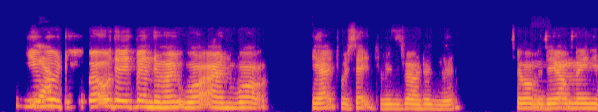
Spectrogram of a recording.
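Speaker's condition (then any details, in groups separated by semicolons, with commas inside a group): Cerebral palsy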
